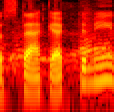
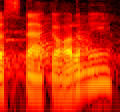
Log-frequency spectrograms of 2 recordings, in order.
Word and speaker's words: stackectomy: Zachary Carroll here says that it's a stackectomy, not a stackotomy, or a stackiotomy.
